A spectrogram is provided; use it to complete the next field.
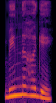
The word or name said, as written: ಬಿನ್ನಹಗೆಯ್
